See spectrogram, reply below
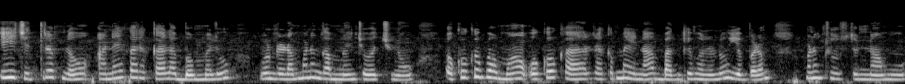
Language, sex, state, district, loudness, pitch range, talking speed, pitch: Telugu, female, Andhra Pradesh, Anantapur, -17 LUFS, 230-290 Hz, 105 wpm, 255 Hz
